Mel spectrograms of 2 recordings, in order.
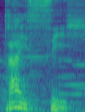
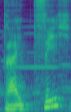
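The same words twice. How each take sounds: First: The middle consonant is a plain s sound. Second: The middle consonant is a ts sound. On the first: The speaker calls it right. "se pronuncia como si fuese una doble S" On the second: The speaker calls it wrong. "No es dreißig"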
